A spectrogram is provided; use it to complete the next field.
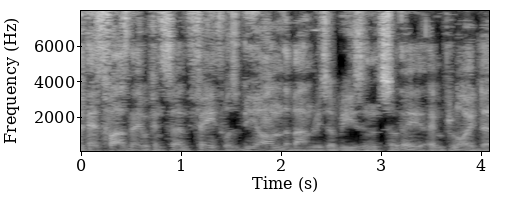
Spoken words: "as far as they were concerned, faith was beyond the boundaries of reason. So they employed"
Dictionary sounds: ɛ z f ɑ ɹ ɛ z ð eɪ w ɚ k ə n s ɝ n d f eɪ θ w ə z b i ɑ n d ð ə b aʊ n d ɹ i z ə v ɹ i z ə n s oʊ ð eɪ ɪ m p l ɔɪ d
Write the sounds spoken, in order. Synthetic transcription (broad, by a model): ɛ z f ɑ ɹ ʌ z ð eɪ w ɚ k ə n s ɝ n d f eɪ θ w ə z b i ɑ n ð ə b aʊ n d ɹ i z ə v ɹ i z ə n s oʊ ð eɪ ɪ m p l ɔɪ d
